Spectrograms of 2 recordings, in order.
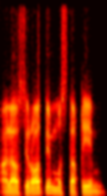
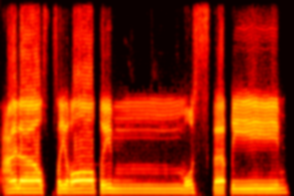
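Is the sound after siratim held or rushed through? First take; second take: rushed; held. First: Siratim runs straight into mustaqim without holding. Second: The nasal after siratim is held before continuing. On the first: The speaker calls it wrong. "bablas saja" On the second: The speaker calls it right. "Siratim, ditahan di situ"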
